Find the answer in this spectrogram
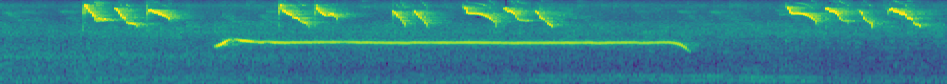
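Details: An old mountain white-eye of Merapi, described as rare and endemic, singing busily: rapid groups of high, downward-slurred chirps, and one sustained, level whistle lasting about three seconds.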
